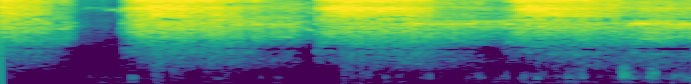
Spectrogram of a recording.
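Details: Hungry yellow myna nestlings being fed by a parent carrying a white-flecked morsel. Loud, breathy, wheezing hisses come in sustained bursts with short gaps, over soft scratching in the nest.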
